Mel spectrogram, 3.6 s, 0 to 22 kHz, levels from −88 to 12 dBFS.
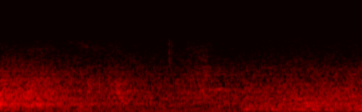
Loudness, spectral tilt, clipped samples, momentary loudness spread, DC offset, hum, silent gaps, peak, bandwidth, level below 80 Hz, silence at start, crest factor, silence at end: -59 LUFS; -4.5 dB/octave; under 0.1%; 8 LU; under 0.1%; none; none; -40 dBFS; 5.2 kHz; -74 dBFS; 0 s; 18 dB; 0 s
